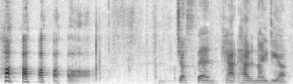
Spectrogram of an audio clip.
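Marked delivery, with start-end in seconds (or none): 0.1-1.4 loud villain cackle; hammed-up wicked laughter; evil laugh. Wolf laughing over the boiling pot, evil cackle. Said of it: "Wolf laughed".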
